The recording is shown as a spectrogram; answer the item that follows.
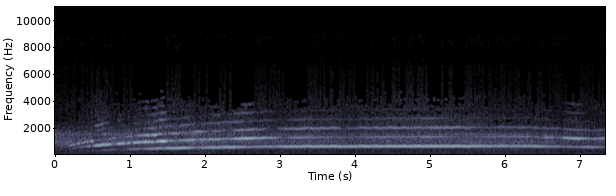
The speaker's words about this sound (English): The rain's going to slow us down. Well, I better use the light and siren, Frank. We may not have much time.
